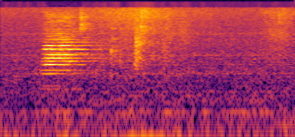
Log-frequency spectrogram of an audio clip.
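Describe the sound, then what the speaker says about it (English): A short car horn honk sounds from outside, a single brief tone that is moderately loud above a steady background hum, with no voices. "Someone's honking their horn."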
